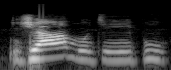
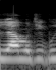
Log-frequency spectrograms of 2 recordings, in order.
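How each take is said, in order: First: It is said slowly and carefully. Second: It is said quickly and hurriedly.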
